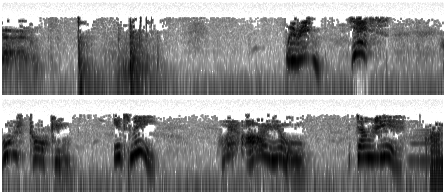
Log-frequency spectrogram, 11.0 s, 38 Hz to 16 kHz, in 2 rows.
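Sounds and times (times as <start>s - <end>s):
speech: 0.0s - 1.6s, 3.6s - 4.7s, 5.5s - 7.6s, 8.2s - 9.4s, 10.0s - 11.0s
heavy door thud and brief rattle: 1.0s - 2.1s.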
